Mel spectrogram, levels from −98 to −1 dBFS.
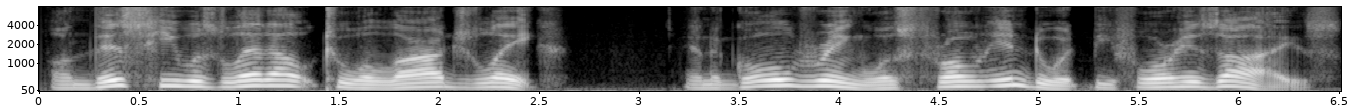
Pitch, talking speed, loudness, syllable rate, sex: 155 Hz, 195 wpm, -15 LUFS, 4.5 syllables/s, male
